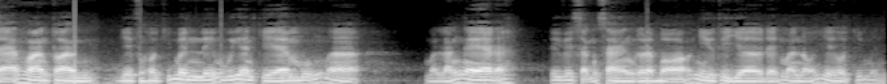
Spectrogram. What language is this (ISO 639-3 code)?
vie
